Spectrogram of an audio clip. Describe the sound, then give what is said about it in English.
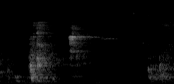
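A sneeze: a breathy, hissing burst, then a sharper hiss, followed by another noisy burst about a second later. Fairly quiet overall, with no talking. “God bless you.”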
